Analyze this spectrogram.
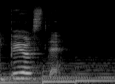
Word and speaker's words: Bürste: Die Bürste. Die Bürste. And remember, you don't pronounce the R as R, but more like R. So the word is die Bürste.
